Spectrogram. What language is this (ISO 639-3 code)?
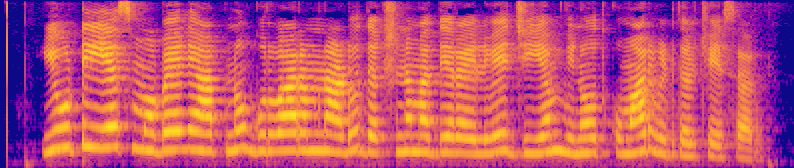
tel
